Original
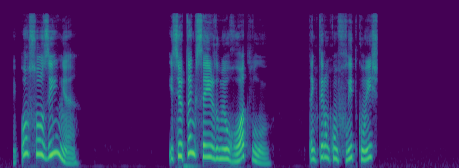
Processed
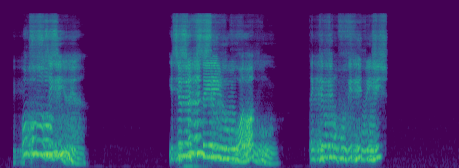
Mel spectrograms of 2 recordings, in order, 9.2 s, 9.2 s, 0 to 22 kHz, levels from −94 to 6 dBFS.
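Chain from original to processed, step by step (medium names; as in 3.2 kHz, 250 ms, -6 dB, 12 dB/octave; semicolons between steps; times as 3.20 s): gated-style reverb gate 210 ms rising, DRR -4.5 dB; trim -2.5 dB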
